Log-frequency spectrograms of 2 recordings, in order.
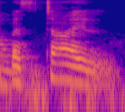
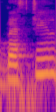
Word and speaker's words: Bastille: कहीं पर बेटा आपको इसके प्रोनाउंसिएशन जो है वो बेस्टिल भी सुनने को मिलेगी. So both are correct.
